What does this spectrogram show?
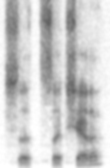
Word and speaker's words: Sachetta: I can't complain now is your last name pronounced s saetta you got it okay all right you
